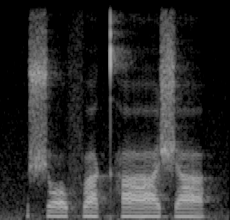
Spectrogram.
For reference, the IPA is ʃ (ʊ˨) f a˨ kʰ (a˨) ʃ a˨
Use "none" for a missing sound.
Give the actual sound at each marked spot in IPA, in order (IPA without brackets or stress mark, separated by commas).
ɔ˨, aː˨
